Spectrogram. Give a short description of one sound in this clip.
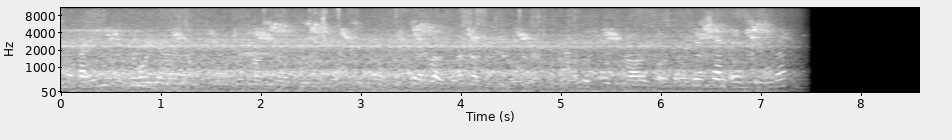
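An electric train rumbles past on an elevated track.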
